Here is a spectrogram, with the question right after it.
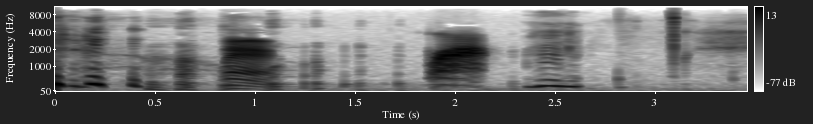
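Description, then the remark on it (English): A voice imitates a duck with a run of loud, nasal quacks, several bursts of uneven length and spacing packed into a few seconds. “Sorry about that. I had a duck in my throat.”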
